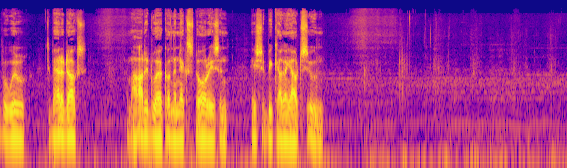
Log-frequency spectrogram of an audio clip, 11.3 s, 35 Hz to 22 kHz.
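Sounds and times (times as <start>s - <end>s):
speech: 0.0s - 1.8s, 2.6s - 6.6s
low hum: 0.0s - 11.3s
footsteps of someone walking: 2.0s - 2.6s, 7.0s - 11.3s.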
